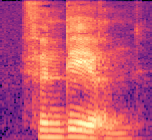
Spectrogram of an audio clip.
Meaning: 1. to found, to place a foundation under 2. to found, to establish
- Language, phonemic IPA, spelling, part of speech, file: Dutch, /fʏnˈdeːrə(n)/, funderen, verb, Nl-funderen.ogg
